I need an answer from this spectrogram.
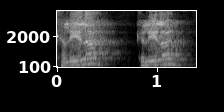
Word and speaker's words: Kalila: Is it Kalila? Is that saying it right? Yeah.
